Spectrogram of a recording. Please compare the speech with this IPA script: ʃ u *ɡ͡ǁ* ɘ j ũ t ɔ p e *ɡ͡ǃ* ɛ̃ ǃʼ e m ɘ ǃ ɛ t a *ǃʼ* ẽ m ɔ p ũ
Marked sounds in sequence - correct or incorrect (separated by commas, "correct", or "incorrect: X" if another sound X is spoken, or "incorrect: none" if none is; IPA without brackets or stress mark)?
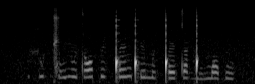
correct, incorrect: ǃ, incorrect: ɡ͡ǃ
